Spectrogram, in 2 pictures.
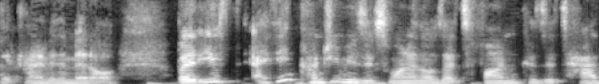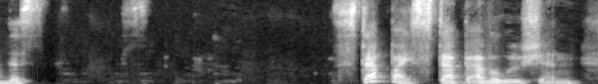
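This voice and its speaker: A somewhat breathy voice with lively intonation and long, frequent pauses, on a very clean recording with a silent background. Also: woman, fairly low pitch for a woman, moderate pace. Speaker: podcast host. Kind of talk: casual podcast interview.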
